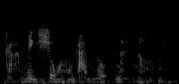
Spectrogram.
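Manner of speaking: fast hushed mutter to himself; quick low self-check under breath. Retold or imitated. Checking himself before entering.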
